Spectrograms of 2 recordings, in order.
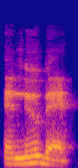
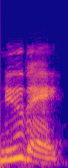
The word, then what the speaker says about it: Ennube: start with you first just in case i mispronounced the name of your business no worries it's a new bay and new bay got it awesome yeah well great to see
